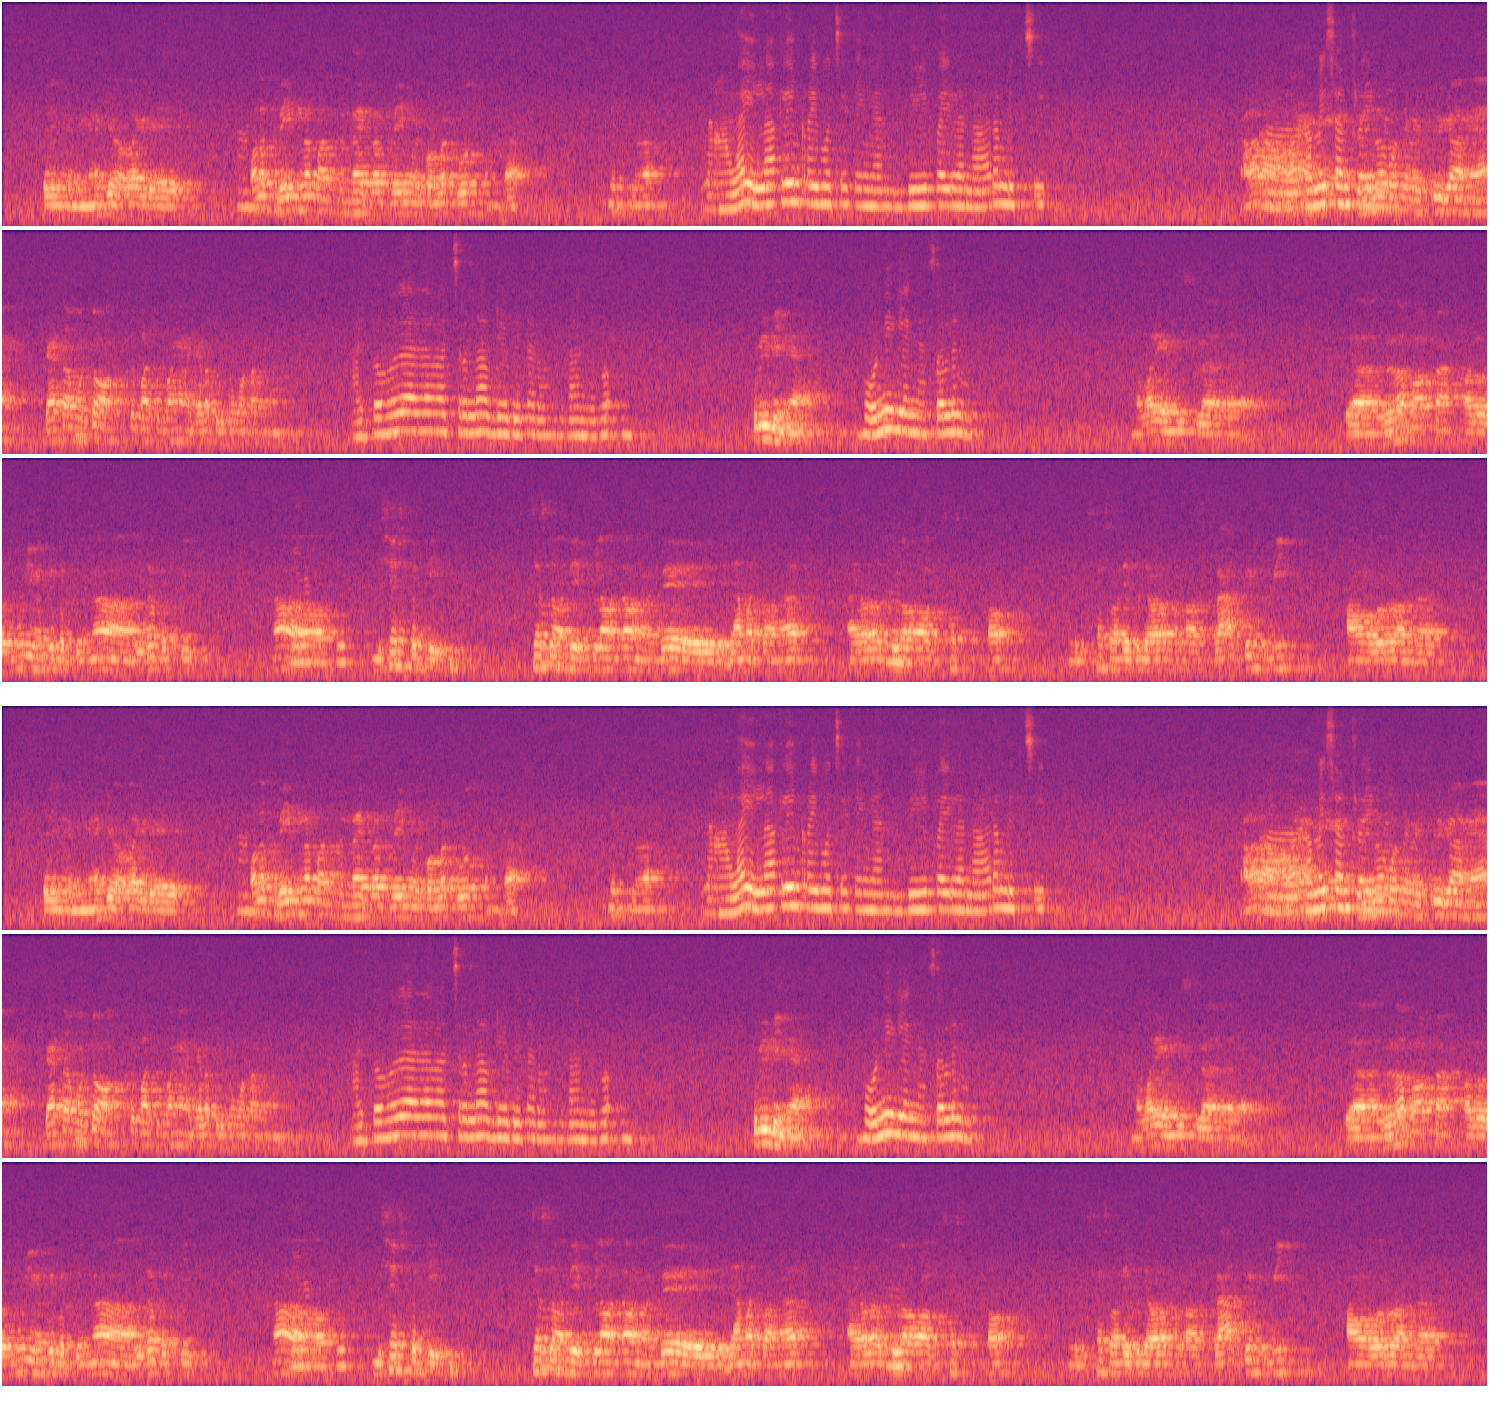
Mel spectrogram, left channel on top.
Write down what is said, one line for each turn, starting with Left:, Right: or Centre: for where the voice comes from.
Right: செரிங்களா நினைக்கிறலா க முடையது
Centre: ஆ
Right: பல பிரேம்ல பாத்துட்டு இருந்தா போஸ் பண்ணட்டா <inaudible>
Centre: நான்லா எல்லாத்துலேயும் ப்ரைம் வச்சிருக்கேங்க தீப இல்லந்து ஆரம்பித்து
Right: ஆனா
Centre: அ
Right: எங்க
Centre: அமேசான்
Right: எனக்கு
Centre: ப்ரைமு
Right: தெரிஞ்சவங்க கொத்தன் வச்சிருக்காங்க கேட்டா
Centre: ம்.
Right: மட்டும் அவங்க மட்டும் பார்த்த கொடுப்பாங்க எனக்கு கேட்டா கொடுக்க மாட்டாங்க கம்மு
Centre: அடுத்தவங்க அதான் வச்சிருந்தா அப்படி அப்படியே தருவாங்கதான் என்னப்போ
Right: புரியலீங்க
Centre: ஓண்ணலைங்க சொல்லுங்க
Right: இந்த மாதிரி வந்து சிலான் இதுல்லாம் பார்ப்பேன் அது ஒரு மூவி வந்து
Centre: ம்.
Right: பாாரத்தீங்கன்னா உபத்தி ன
Centre: எத பத்தி?
Right: பிசினஸ் பத்தி பிசினஸ்ல
Centre: ஓ!
Right: வந்து எப்படல்லாம் வந்து வங்க வந்து ஏமாத்துவாங்க அவ்வள
Centre: ம்.
Right: சூதனமாபிசினஸ் ஹலோ பிஸி ந்து எப்டி டெவலப் பண்ணறஸ்கந்து மீன்ஸ் அவ அந்த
